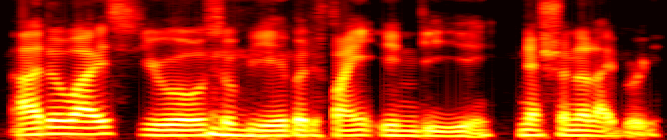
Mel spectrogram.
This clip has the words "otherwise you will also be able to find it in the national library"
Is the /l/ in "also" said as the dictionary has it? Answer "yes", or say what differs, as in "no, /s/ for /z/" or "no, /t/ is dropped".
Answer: yes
